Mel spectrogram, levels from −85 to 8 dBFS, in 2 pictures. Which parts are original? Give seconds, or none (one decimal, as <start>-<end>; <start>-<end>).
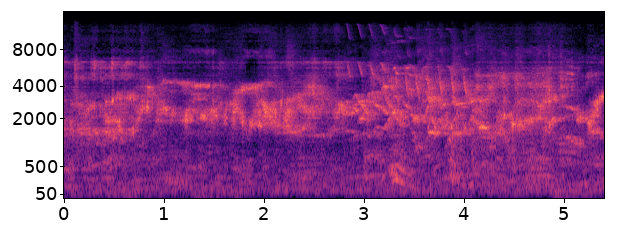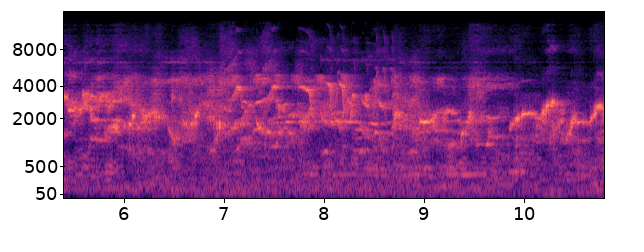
2.8-4.1; 7.0-8.7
